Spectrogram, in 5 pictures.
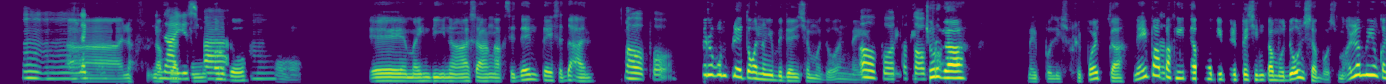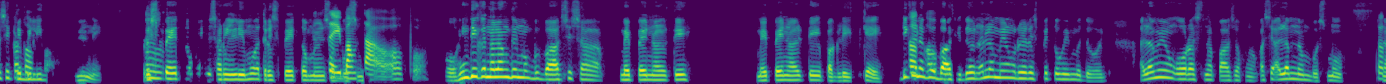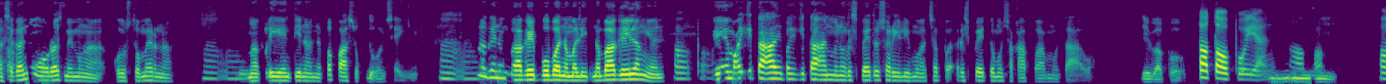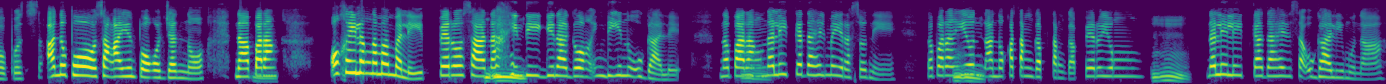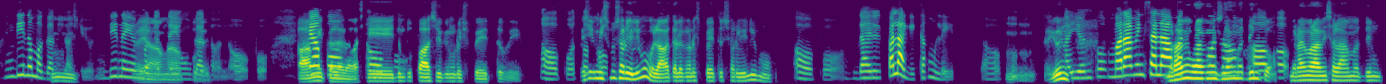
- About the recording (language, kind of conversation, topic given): Filipino, unstructured, Ano ang masasabi mo sa mga taong palaging nahuhuli sa mga lakad?
- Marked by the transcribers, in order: other background noise; "maganda" said as "magandas"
